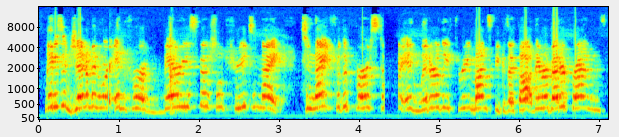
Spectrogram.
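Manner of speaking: high, showy emcee call; stage announcer. Acted. Performer calling out to the audience, showy announcer. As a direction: hype the crowd from the stage. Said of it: "I call out to the audience".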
